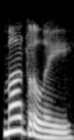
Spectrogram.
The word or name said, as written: muddily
